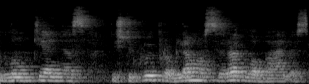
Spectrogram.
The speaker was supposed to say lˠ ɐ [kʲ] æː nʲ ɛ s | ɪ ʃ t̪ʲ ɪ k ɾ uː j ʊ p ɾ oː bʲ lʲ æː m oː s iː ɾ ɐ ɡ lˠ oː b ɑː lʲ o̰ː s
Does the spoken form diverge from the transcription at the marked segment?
no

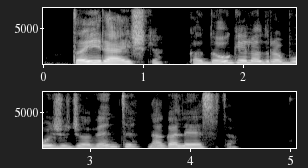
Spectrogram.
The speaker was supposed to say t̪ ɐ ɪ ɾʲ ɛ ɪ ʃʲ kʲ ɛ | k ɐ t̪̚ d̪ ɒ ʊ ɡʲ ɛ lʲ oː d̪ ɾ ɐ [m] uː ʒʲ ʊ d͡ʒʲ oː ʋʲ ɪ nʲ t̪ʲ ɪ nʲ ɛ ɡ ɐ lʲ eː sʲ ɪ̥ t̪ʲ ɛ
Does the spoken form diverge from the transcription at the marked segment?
yes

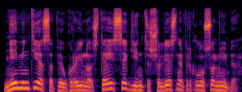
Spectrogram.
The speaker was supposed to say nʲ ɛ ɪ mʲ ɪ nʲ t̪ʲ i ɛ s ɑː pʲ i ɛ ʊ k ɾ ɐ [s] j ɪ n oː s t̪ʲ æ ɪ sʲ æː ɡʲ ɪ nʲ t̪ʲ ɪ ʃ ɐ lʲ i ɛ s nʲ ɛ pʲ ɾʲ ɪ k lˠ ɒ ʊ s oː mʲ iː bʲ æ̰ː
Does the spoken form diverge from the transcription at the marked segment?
yes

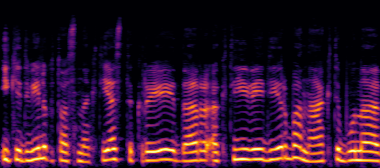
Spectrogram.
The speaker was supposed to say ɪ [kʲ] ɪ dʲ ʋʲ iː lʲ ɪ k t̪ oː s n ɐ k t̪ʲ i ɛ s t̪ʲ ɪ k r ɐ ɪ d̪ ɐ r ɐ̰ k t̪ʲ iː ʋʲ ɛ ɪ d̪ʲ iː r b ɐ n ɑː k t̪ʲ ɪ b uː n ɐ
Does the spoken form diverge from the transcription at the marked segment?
no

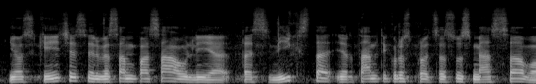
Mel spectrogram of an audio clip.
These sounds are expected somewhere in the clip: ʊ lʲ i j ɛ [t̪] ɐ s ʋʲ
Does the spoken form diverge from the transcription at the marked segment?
no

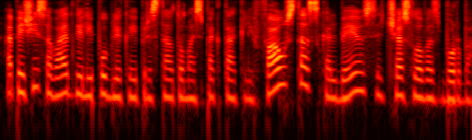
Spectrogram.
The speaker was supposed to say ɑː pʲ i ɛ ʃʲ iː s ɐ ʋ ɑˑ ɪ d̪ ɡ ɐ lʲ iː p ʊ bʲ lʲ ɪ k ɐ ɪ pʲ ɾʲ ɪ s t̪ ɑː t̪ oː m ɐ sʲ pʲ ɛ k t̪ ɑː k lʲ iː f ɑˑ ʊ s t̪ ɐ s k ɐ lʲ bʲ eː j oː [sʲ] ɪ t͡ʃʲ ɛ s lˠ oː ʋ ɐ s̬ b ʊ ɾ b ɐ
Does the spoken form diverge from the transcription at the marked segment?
no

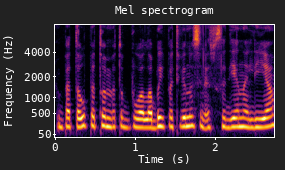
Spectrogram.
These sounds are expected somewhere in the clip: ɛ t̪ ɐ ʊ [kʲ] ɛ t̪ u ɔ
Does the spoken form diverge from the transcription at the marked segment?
yes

